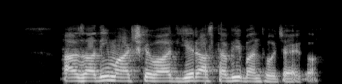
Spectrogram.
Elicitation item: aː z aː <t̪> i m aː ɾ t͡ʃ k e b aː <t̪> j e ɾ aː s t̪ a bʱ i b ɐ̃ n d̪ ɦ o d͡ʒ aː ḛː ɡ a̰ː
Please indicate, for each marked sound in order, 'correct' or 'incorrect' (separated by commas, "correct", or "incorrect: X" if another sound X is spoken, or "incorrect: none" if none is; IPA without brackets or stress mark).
incorrect: d̪, incorrect: d̪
